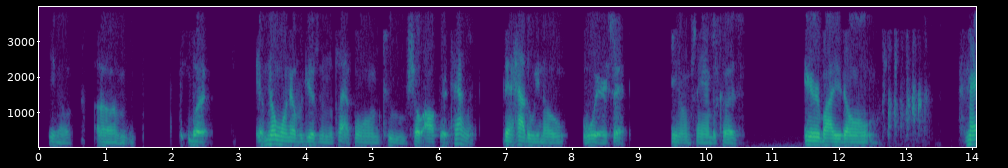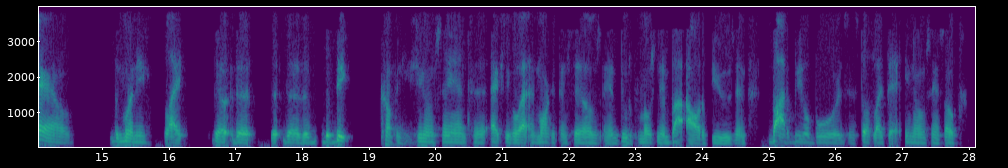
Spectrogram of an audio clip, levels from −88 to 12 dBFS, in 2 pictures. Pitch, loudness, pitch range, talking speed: 80 Hz, -33 LUFS, 75-90 Hz, 170 wpm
